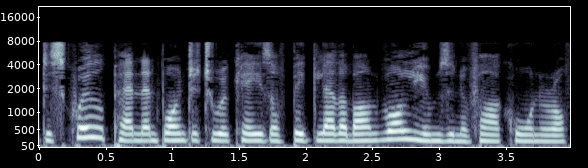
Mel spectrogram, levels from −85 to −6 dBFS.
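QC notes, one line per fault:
Throughout, low-delay AAC compression: the speech sounds rough and grainy, with noise filling the gaps between harmonics and a thin, artificial top end. That's likely AAC-ELD at a low rate, something like 32 kbps, where the short frames can't resolve pitch cleanly.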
